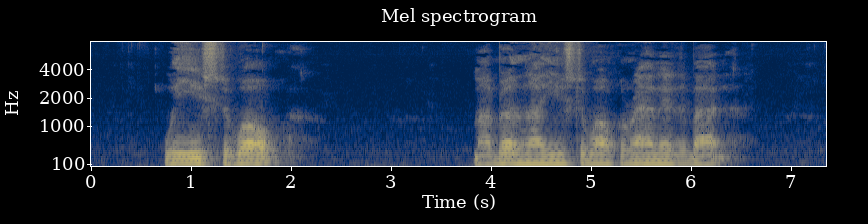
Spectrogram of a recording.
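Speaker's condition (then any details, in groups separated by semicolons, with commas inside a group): Parkinson's; about 5 years since onset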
